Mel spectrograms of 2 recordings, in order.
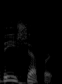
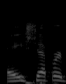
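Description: First: "the" said as THEE, set against "a"; stress on THE. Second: "a" said as a full, long AY; stress on A. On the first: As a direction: lean on "the" before shepherd, pronounced THEE. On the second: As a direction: lean on "a" before shepherd, pronounced AY. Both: Shown as a demonstration. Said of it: "but I'm not the shepherd".

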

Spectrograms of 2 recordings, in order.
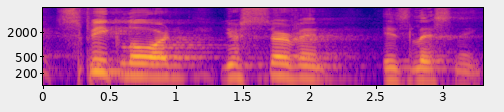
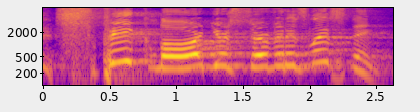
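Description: First: Low, soft, slow, fading plea; softly, as a private prayer; hushed prayer. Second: High, loud ringing plea; loud pleading prayer; fervent cry. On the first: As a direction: drop to an intimate murmur. Same prayer, said softly now. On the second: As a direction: proclaim it to the whole room. Preacher voices the prayer aloud. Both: Shown as a demonstration.

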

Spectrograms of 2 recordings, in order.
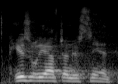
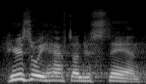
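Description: The two takes are said the same way.

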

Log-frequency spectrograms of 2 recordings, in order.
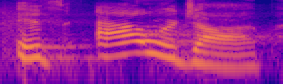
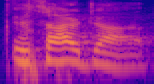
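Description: First: Slow, weighty "It's our job." with "our" stressed. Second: Said in the usual way. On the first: Shown as a demonstration. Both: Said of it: "can I say it again?".

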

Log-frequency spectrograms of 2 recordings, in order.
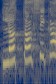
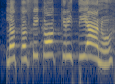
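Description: First: Said in the usual way. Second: "los tóxicos cristianos" slower, higher and louder, each word pressed; stress on los. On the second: Shown as a demonstration. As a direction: preach "los tóxicos cristianos" slowly with weight. ("los tóxicos cristianos" más lento y fuerte)

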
